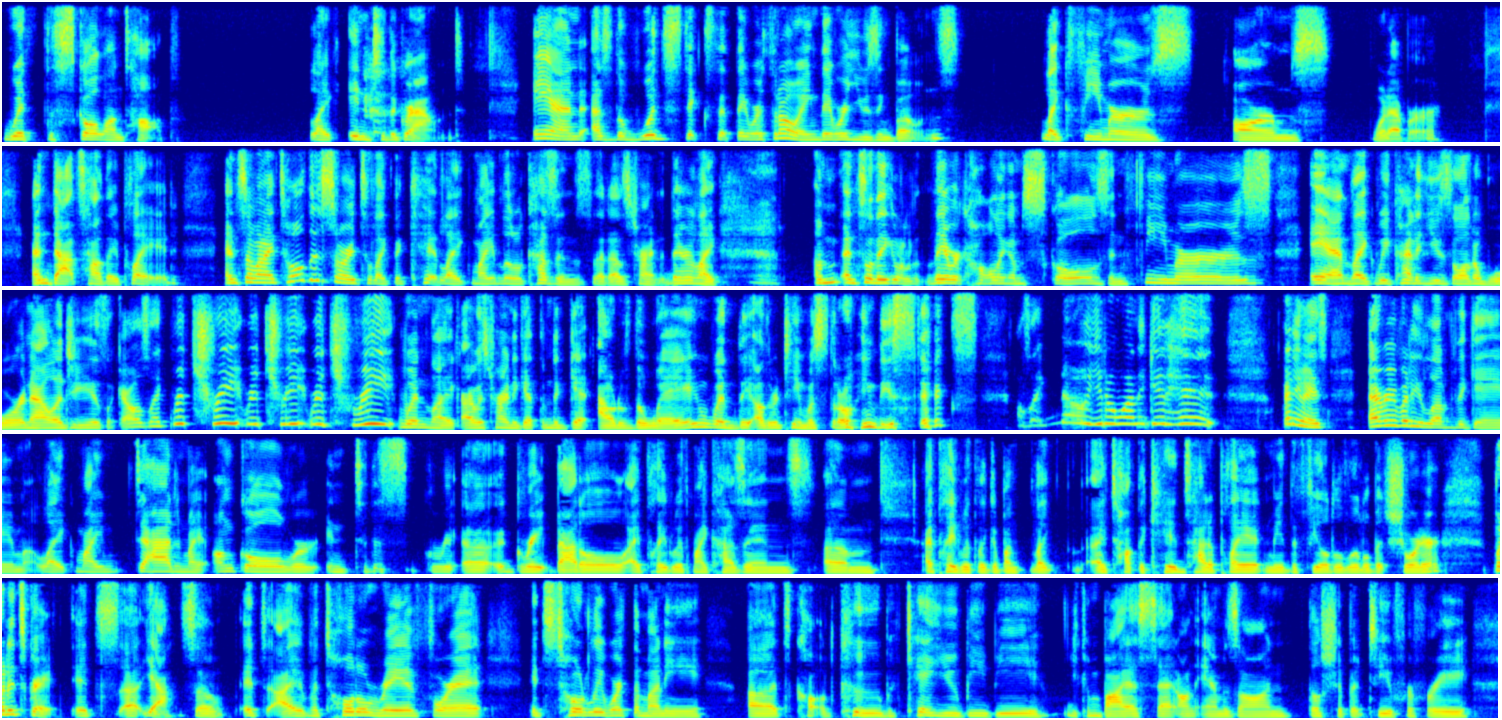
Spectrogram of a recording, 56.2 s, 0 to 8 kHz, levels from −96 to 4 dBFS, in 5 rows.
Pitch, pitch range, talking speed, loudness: 155 Hz, 140-185 Hz, 215 wpm, -30 LUFS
